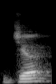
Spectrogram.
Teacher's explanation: ज अल्प प्राण जो कि सघोष में आता है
